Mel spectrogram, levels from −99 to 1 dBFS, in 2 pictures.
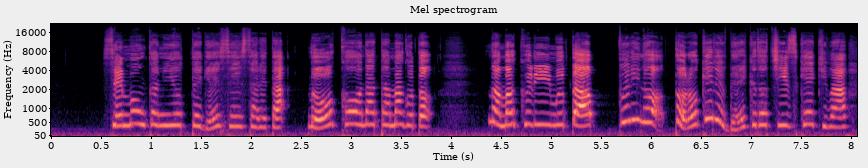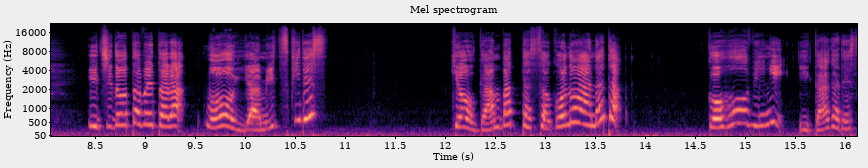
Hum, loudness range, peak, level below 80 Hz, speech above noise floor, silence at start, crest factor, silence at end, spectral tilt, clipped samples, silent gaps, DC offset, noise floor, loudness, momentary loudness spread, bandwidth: none; 5 LU; -6 dBFS; -54 dBFS; 31 dB; 0.55 s; 22 dB; 0 s; -1.5 dB/octave; under 0.1%; none; under 0.1%; -57 dBFS; -27 LUFS; 9 LU; 19 kHz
